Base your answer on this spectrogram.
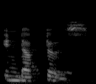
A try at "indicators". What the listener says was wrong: Indicators. Indicators. Indicate. Indication we say, right? Indication. So it's called indicators. Induction is a different word. Indicator.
